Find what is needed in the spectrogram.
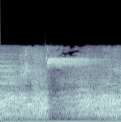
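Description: A referee's whistle blown in one long steady blast starting about a second in, signalling the start of the wrestling bout, over crowd chatter in a gym.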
